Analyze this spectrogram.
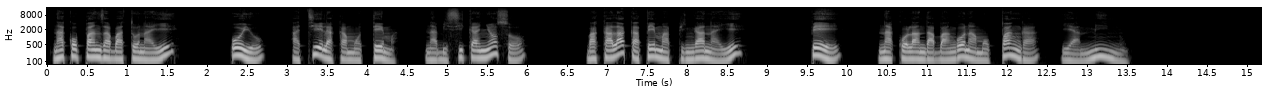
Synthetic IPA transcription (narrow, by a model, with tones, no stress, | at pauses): na˨ko˨pa˨nza˨ba˨to˨na˨je˦ | o˦jo˦ | a˨ti˦e˨la˨ka˨mo˨te˦ma˨ | na˨bi˨si˦ka˦ɲɔ˦nsɔ˨ | ba˨ka˨la˦ka˨pe˦ma˨pi˨ŋɡa˦na˨je˦ | pe˦ | na˨ko˨la˨nda˨ba˨ŋɡo˦na˨mo˨pa˦ŋɡa˨ | ja˨mi˦nu˨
